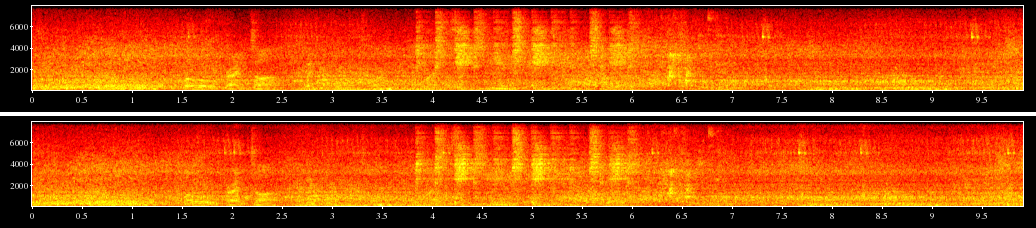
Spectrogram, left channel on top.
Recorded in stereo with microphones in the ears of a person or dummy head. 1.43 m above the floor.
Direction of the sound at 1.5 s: 20° left (ahead or behind).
